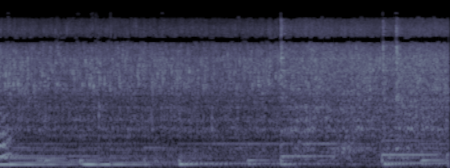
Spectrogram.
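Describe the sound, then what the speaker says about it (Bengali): Bean seeds fry in a pan with oil, giving a steady sizzle and crackle with some brief, faint clinks. A low background hum runs underneath. "সিমের বিচিটা একটু ঢাকা দিয়ে ভাজতে হবে, তাহলে ফুটে গায়ে আসবে না"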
